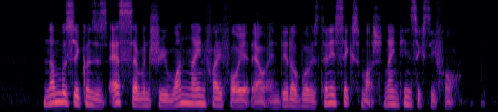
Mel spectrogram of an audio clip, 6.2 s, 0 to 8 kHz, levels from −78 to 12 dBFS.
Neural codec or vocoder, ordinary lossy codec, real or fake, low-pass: none; none; real; none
